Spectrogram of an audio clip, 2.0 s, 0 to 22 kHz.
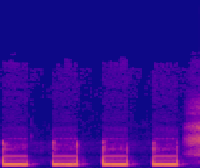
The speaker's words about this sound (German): Wir hatten leider klar, gerade kleine Verbindungsprobleme. Äh, die, unser Telefonat ist abgebrochen. Genau, nach einer Stunde 59 wird jedes Mal das Telefonat unterbrochen.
